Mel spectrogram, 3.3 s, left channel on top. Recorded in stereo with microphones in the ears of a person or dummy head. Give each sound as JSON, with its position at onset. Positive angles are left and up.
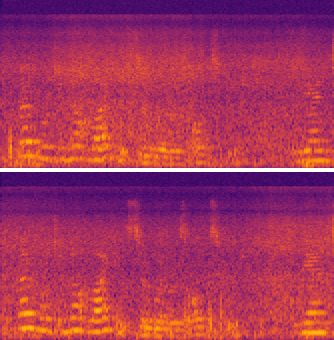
{"t": 0.2, "sound": "a woman speaking", "side_deg": -80, "distance_m": 1.3}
